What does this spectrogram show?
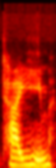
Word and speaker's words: Taim: It is Taim. My strategy kind of worked because it got Steve to say it wrong. Thanks. Yeah, you're welcome. This is still one that he's always going to be Mazrim Taim. It's Mazrim Taim. It's just Taim.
